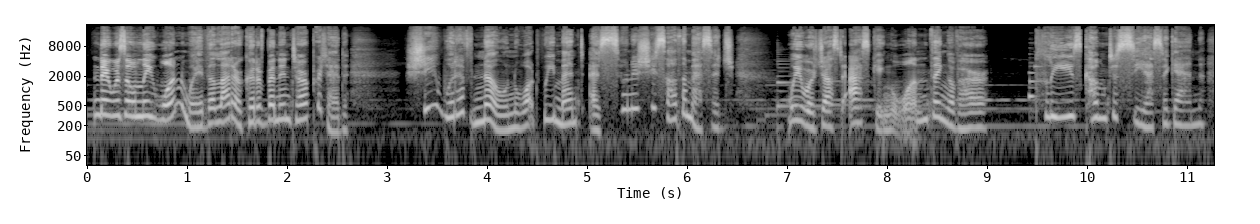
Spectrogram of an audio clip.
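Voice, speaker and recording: A woman voicing a playful, wise, centuries-old mage in a video game, telling her tales theatrically with emphatic pauses. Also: on the high side, sing-song, faint music behind. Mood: warm, reflective.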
